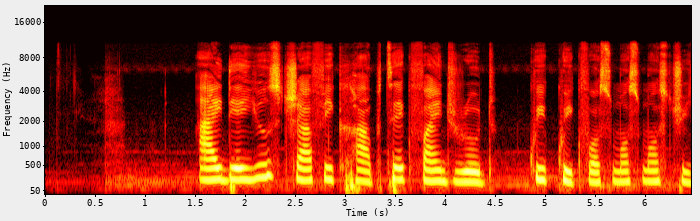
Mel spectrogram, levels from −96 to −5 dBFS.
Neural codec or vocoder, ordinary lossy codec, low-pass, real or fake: none; none; 10.8 kHz; real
